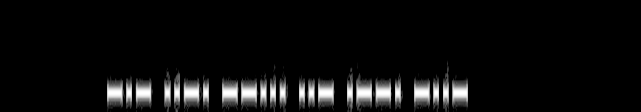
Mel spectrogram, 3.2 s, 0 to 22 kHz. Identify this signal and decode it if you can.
Morse code, heard as a keyed tone, about 50 wpm, 700 Hz. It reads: KF7UPX
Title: USA Call Signs - 6 Characters - 8x Character Spacing - 50wpm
